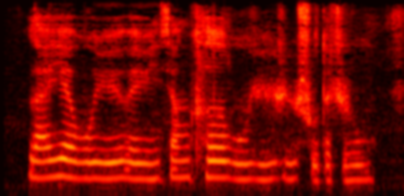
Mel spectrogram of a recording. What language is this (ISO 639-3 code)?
zho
